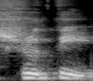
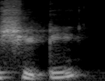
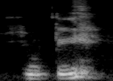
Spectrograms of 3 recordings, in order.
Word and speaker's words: Shruthi: How can they mispronounce Shruti? It is so simple. There are no syllables. Surprised. You'd be surprised. You'd be surprised. Really? Sorry to interrupt that, but I have to know how has it been mispronounced? So the first time when I came to the US, someone called me shitty, and oh my God!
